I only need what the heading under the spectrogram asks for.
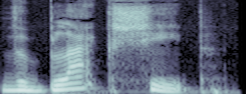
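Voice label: "the black sheep", English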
